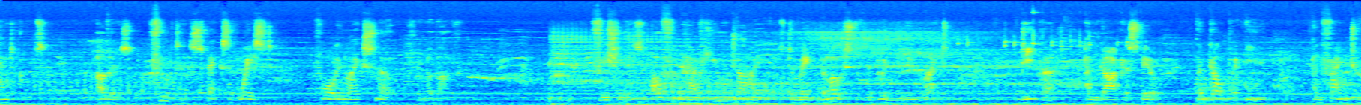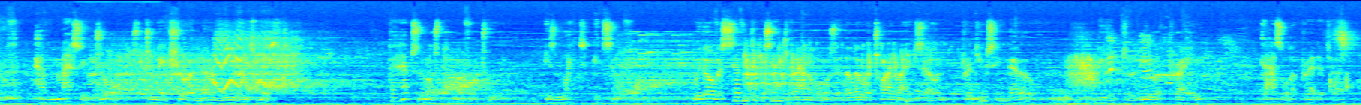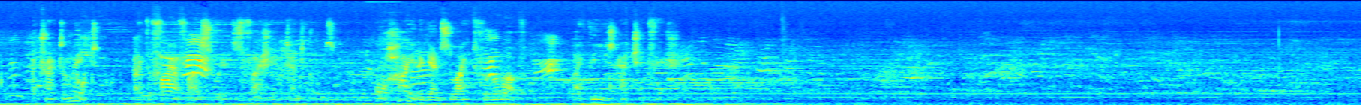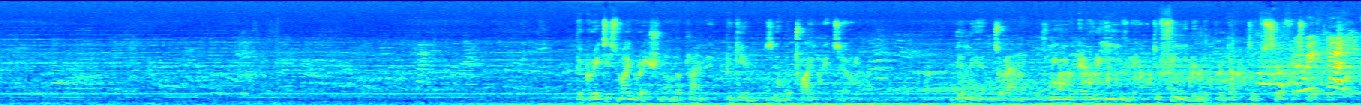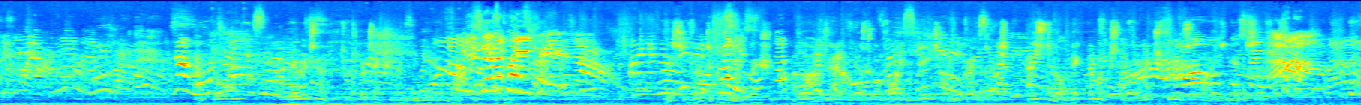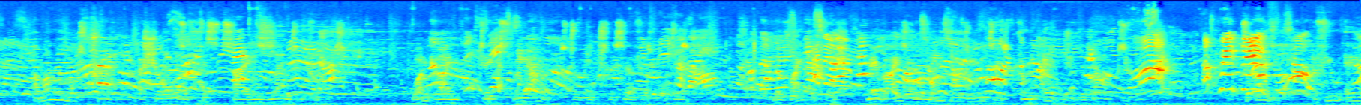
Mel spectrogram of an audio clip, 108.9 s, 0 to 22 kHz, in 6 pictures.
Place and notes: {"title": "Hull, UK - The Deep ...", "date": "2017-07-06 11:00:00", "description": "The Deep ... Hull ... entrance to the deep water feature ... open lavalier mics clipped to baseball cap ... plenty of sounds and noise ...", "latitude": "53.74", "longitude": "-0.33", "altitude": "5", "timezone": "Europe/London"}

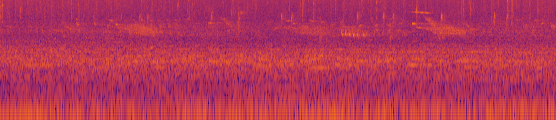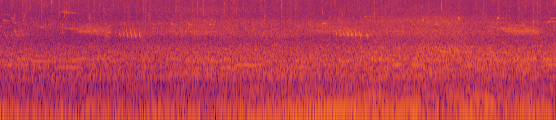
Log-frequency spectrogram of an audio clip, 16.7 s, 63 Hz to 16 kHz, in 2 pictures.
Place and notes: {"title": "all the mornings of the ... - mar 18 2013 mon", "date": "2013-03-18 08:42:00", "latitude": "46.56", "longitude": "15.65", "altitude": "285", "timezone": "Europe/Ljubljana"}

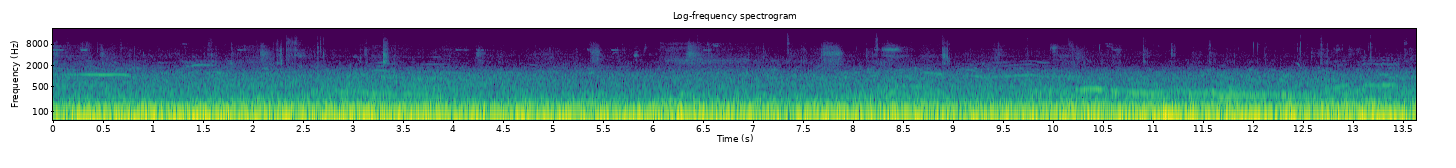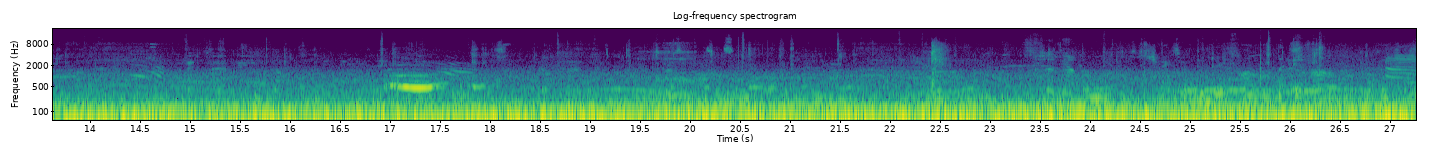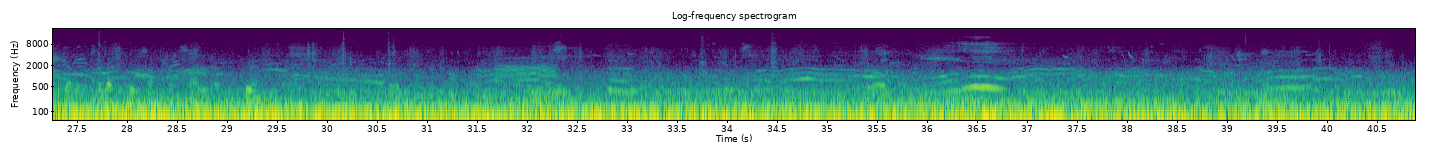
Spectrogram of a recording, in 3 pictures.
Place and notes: {"title": "Unnamed Road, Louth, UK - grey seals ... donna nook ...", "date": "2019-12-03 10:35:00", "description": "grey seals ... donna nook ... generally females and pups ... SASS ... bird calls ... pied wagtail ... skylark ... dunnock ... rock pipit ... crow ... all sorts of background noise ... sometimes you wonder if the sound is human or seal ..? amazed how vocal the females are ...", "latitude": "53.48", "longitude": "0.15", "altitude": "1", "timezone": "Europe/London"}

